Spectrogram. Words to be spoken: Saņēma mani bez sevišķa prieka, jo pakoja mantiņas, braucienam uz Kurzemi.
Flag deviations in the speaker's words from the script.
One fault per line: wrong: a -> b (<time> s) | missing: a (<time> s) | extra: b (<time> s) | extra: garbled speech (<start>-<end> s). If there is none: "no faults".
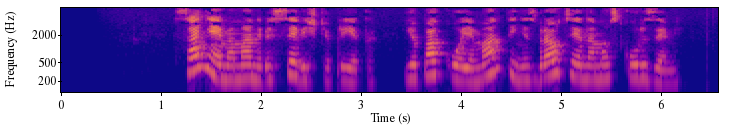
no faults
